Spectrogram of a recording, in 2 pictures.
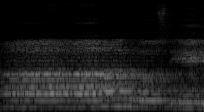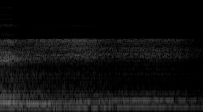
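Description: Slow chanted vocal music: long held notes that step down in pitch about halfway through, then fade out near the end.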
